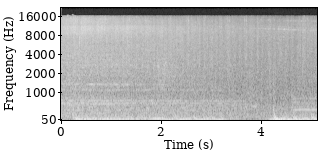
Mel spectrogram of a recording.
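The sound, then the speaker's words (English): A steam train with the sign KA949 on its front rushes past, a loud, dense rumbling roar that holds steady, dips briefly, then surges again near the end. No voices are heard. “He looks up just in time to see the sign KA949 on the front of a steam engine.”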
